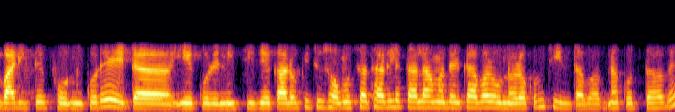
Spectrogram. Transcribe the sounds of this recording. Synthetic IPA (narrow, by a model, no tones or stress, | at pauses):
baɽit̪efonkoɾeeʈaekoɾenitːɕʰid͡ʑekaɾokit͡ɕʰuʃɔmoʃːat̪ʰaklet̪aleamad̪eɾkeabaɾonːoɾɔkomt͡ɕint̪abʱabnakoɾt̪eɦɔbe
